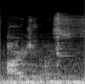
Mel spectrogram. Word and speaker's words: arduous: And arduous has 3 syllables, and the stress is on the first syllable. Arduous. Now, you don't hear that D sound that much. It's not very strong. It almost sounds a little like a J.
